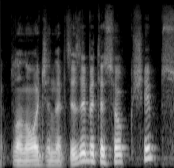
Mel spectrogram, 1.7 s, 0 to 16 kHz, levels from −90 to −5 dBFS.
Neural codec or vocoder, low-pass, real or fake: none; 14.4 kHz; real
